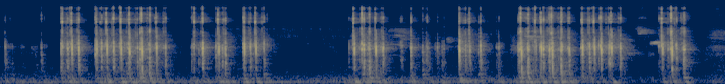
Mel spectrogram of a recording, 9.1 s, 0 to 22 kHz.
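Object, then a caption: Plastic mechanical keyboard. Dense fingertip typing on a cream plastic mechanical keyboard with black and purple keycaps and a hollow case. It produces bursts of rapid, bright, clicky keystrokes centered around 2 kHz, with short pauses between runs. Each stroke is dry and short, with almost no low end.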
